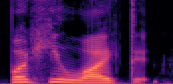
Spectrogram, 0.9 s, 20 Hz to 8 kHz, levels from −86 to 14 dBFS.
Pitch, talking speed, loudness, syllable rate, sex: 220 Hz, 275 wpm, -16 LUFS, 7.5 syllables/s, female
